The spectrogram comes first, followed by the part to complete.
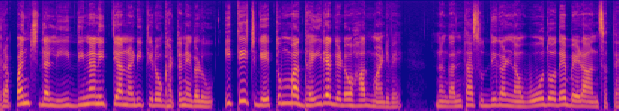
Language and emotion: Kannada, sad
